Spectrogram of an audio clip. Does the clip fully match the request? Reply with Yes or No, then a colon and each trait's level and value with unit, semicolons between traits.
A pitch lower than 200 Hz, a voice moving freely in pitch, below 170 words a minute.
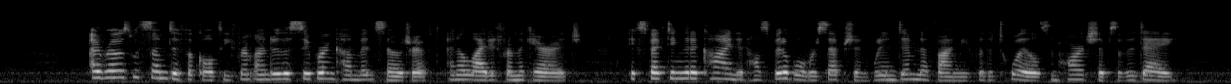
No: high, 225 Hz; wide, 6.1 semitones; average, 160 wpm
